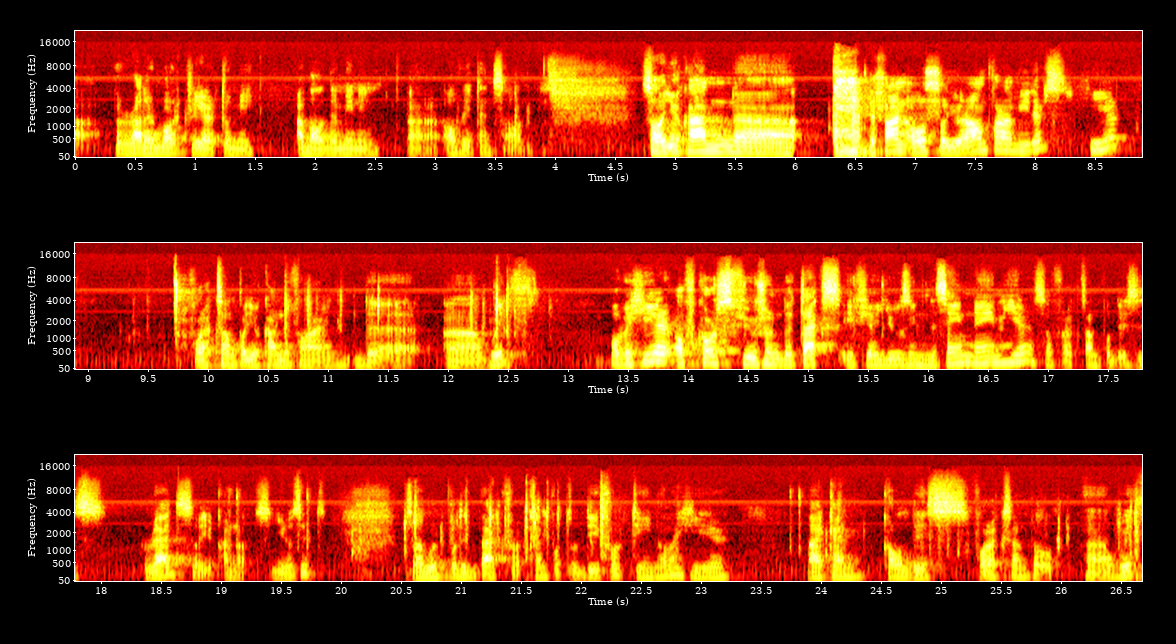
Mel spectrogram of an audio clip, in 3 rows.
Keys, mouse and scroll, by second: 6.1 click, 7.3 click, 13.9 click, 18.7 click, 20.2 d, 21.2 BackSpace, 21.3 shift+4, 21.7 KP_Enter, 23.4 click, 24.5 click.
